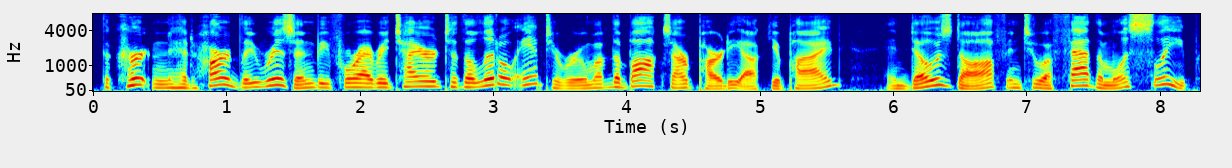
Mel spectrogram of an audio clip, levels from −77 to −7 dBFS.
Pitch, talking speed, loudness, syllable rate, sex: 165 Hz, 190 wpm, -18 LUFS, 5.3 syllables/s, male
